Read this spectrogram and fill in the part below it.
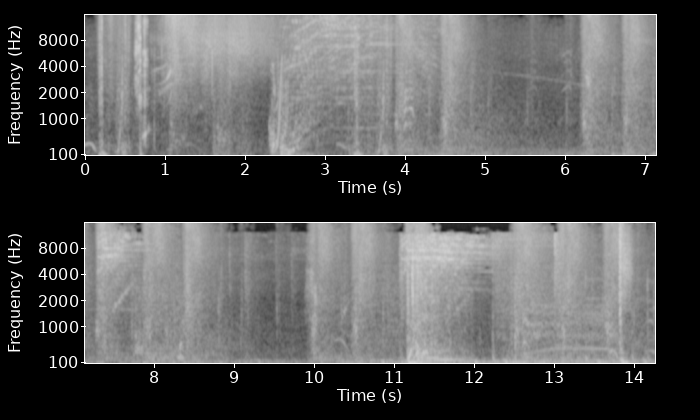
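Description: Game footsteps patter quickly.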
